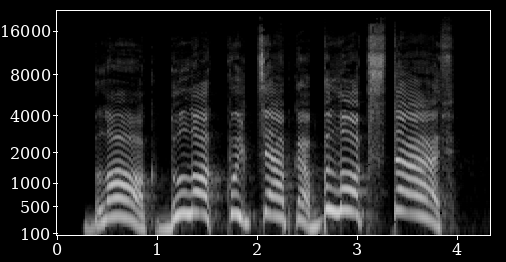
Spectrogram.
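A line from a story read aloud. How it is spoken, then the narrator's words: Young man yelling. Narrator (Russian): орал какой-то парень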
